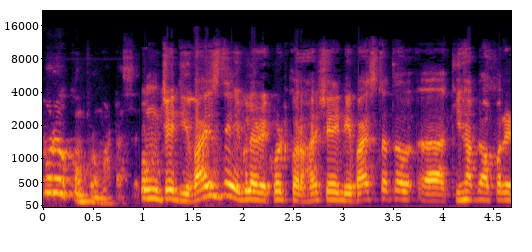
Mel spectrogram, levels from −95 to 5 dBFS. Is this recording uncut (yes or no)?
no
